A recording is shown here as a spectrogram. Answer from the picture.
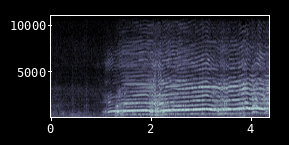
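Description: A high sung voice starts about a second in and holds one long note whose pitch slowly rises, in the manner of an Amazigh izli (izlan) sung call. Other voices briefly sound alongside it.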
